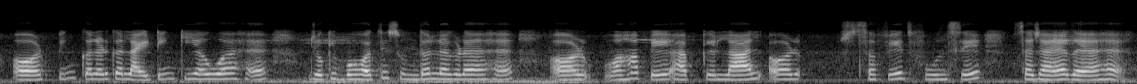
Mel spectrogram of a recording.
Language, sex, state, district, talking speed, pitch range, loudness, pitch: Hindi, female, Jharkhand, Jamtara, 135 wpm, 220-245 Hz, -19 LUFS, 230 Hz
